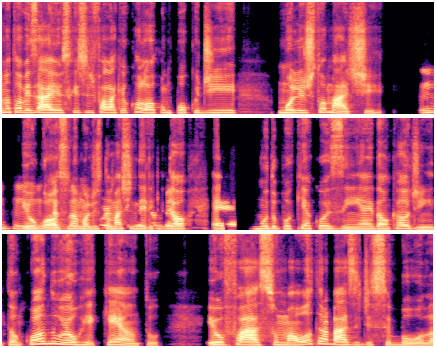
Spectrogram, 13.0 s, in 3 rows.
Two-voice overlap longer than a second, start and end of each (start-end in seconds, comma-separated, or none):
4.5-6.0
